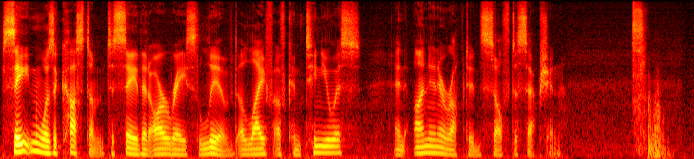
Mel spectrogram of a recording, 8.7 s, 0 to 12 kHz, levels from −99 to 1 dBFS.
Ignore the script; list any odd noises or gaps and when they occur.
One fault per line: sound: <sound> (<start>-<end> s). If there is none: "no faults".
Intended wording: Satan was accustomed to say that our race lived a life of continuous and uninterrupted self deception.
sound: sneeze (7.9-8.4 s)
